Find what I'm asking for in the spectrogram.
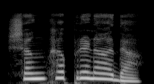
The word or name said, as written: ಶಂಖಪ್ರಣಾದ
